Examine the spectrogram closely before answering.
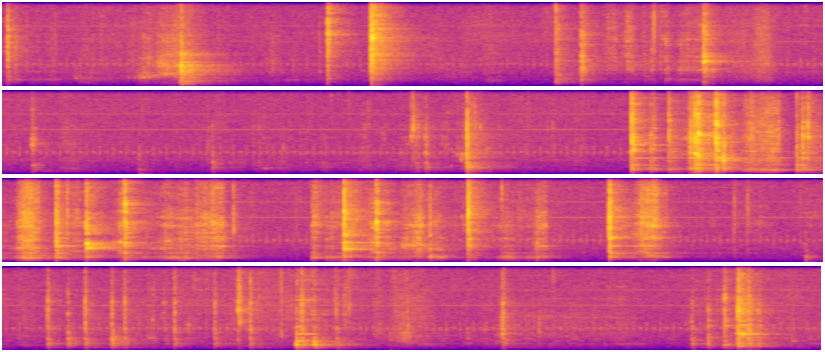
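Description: A spoon clinking and scraping against a tin can and a glass mixing bowl as condensed tomato soup is emptied out and stirred into a soup-mix broth. It starts as scattered taps, and the clatter gets thicker and busier about seven seconds in.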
